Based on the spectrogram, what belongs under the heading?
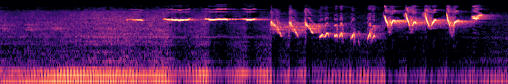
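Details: Hill Blue Flycatcher singing actively, opening with thin high whistles over a low rumbling background, then a fast jumble of sweeping, zigzagging whistled notes that rise and fall.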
